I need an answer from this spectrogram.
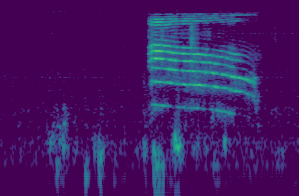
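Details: One kitten from a bedtime litter of four girls and two boys calls indoors with a single clear meow lasting about a second, its tone gently sliding downward, preceded by soft rustling.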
